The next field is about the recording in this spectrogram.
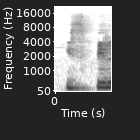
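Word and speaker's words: Spiel: তখন এটার উচ্চারণ স এর মতো হয়। যেমন স্পিল না বলে এটাকে কি বলবেন?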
